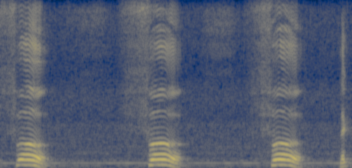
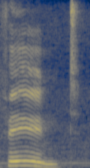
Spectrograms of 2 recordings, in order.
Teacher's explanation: सो ऊपर वाले दो दांत, सनाया उलिया जिसको कहते हैं, अपर टीथ, बिल्कुल सामने वाले, ये जब लोअर लिप में लग जाए, बट अंदर की तरफ, ओके, इनर साइड, जो गीला साइड है, ठीक है, उसमें लग जाए, तो हम प्रोड्यूस करते हैं फ.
